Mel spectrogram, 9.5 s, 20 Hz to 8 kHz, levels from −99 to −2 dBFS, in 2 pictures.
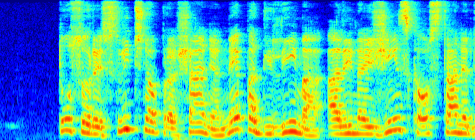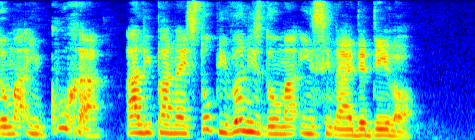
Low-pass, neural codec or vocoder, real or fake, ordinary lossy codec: none; none; real; none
